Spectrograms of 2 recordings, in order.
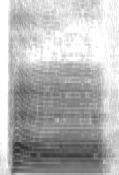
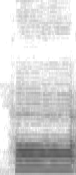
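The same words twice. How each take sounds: First: It is said loudly. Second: It is said softly.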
